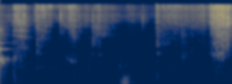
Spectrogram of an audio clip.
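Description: Faint rustling and a few light clicks as the plastic sleeve and paper label of a poly stuffing tool are handled.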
